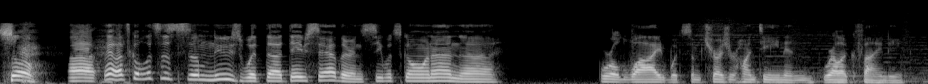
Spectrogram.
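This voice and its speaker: Over music in the background, a man with a fairly high pitch speaks at a moderate pace, his voice making very wide pitch swings. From United States. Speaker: podcast host. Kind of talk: casual chat. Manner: animated.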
